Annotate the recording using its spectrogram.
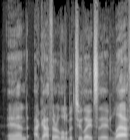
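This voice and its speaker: On a very clean recording with a silent background, a man speaks at a fairly quick pace in a very deep, low pitch with monotone, flat intonation. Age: 50s. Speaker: clothing company founder. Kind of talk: casual chat.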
